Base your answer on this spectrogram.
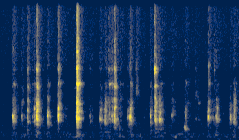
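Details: Cavalier King Charles Spaniel puppies, Daisy's litter of six merged with Robin's two pups, at play. Short high squeaks and yips come in quick irregular bursts, about seventy-five per minute, with brief silent gaps between them.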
